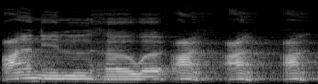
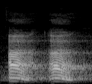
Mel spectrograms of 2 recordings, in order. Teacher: Kalau huruf ain itu bibirnya tidak terbuka lebar, biasa a. Tapi kalau huruf hamzah maka terbuka lebar, a.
